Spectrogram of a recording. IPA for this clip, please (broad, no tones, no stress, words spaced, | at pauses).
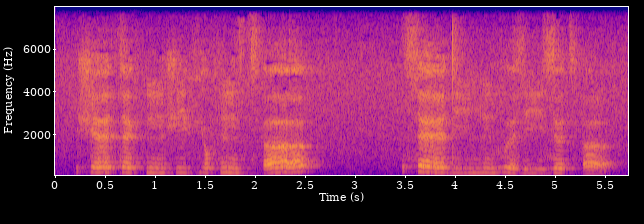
ʃɛːtɛkĩʃi fʲɔfɾĩzt͡sʼɐː | sɛːdiː mĩvɘziː zɘt͡sʼɐ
